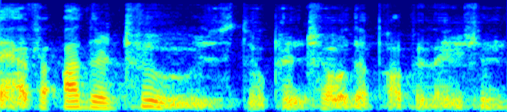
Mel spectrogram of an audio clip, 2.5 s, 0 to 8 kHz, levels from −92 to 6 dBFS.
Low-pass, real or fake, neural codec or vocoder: 7.2 kHz; fake; vocoder, 22.05 kHz, 80 mel bands, HiFi-GAN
